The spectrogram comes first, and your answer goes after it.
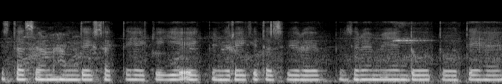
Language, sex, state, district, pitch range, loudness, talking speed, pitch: Hindi, female, Uttar Pradesh, Budaun, 215-220 Hz, -17 LUFS, 215 wpm, 220 Hz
